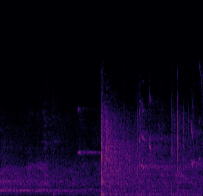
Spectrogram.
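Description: A rubber ball smacks hard against a body or the floor.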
